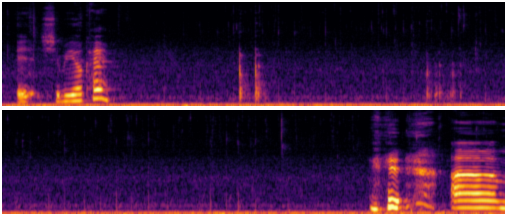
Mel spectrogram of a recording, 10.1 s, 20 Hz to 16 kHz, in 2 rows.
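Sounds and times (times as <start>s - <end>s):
low steady hum: 0.0s - 10.0s
liquid pouring into glass jar: 1.8s - 8.3s.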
